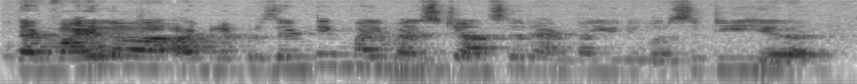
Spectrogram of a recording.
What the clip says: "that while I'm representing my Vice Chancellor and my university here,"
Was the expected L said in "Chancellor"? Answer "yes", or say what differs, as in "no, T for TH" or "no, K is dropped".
yes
